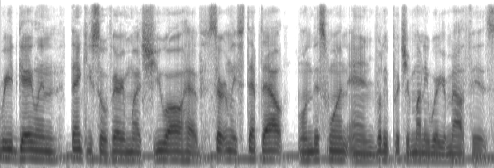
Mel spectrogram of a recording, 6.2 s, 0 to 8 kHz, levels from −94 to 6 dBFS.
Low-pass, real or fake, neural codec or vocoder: 7.2 kHz; real; none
